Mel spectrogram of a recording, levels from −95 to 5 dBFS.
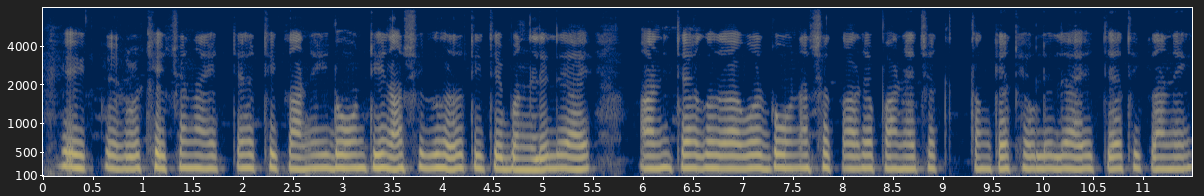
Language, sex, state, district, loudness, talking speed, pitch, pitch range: Marathi, female, Maharashtra, Chandrapur, -27 LUFS, 140 wpm, 220 Hz, 210-225 Hz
